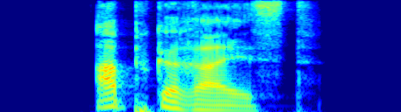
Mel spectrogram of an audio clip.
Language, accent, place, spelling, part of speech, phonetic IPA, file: German, Germany, Berlin, abgereist, verb, [ˈapɡəˌʁaɪ̯st], De-abgereist.ogg
- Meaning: past participle of abreisen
